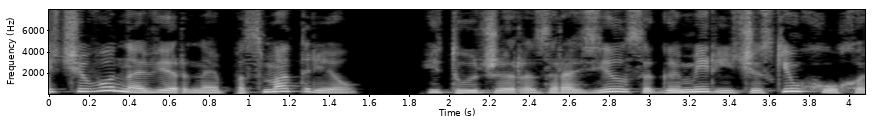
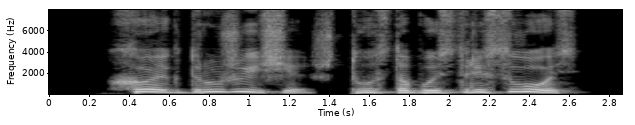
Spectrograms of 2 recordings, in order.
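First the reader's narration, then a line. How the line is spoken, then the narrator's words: Frightened question. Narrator (Russian): Испуганно спросил Семен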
